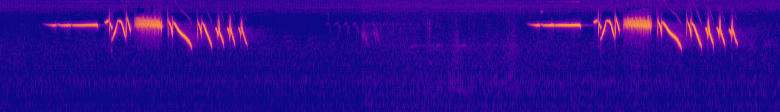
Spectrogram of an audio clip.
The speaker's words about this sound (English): That was the call of the white-crowned sparrow.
